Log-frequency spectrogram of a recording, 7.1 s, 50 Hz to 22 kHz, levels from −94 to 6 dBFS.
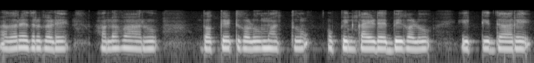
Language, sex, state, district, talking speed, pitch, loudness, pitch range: Kannada, female, Karnataka, Bidar, 75 wpm, 210 Hz, -17 LUFS, 205-215 Hz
